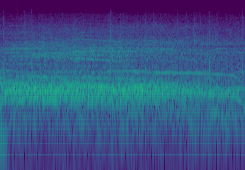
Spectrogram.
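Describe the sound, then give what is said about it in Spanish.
An audience erupts in loud, sustained shouting of "glory" and cheering, many voices blending into a roar that holds steady before fading slightly at the end. “Alguien de un grito de gloria.”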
